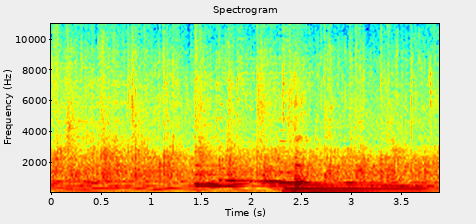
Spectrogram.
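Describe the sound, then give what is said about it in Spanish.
An audience at a worship service claps steadily for several seconds as applause for Jesus of Nazareth, a dense, even patter of many hands, while sustained keyboard or organ chords ring underneath and shift pitch a couple of times. “Vamos, dale un aplauso fuerte al que vive, a Jesús de Nazaret.”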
